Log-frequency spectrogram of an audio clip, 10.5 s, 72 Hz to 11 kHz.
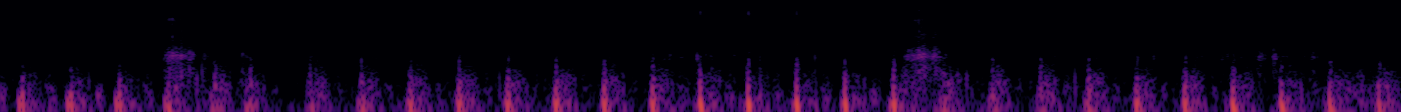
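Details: Rapid low heartbeats near 160 a minute with uneven spacing and brief gaps, described as a strong arrhythmia where the heart momentarily stops; irregular heartbeat with pauses.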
